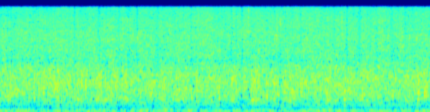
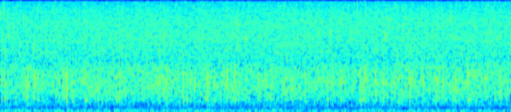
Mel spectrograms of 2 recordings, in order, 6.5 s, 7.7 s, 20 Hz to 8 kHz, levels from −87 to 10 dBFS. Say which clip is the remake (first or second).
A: first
